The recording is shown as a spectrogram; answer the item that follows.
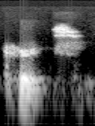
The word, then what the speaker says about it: Kurtz: You've got Curts. Yeah. Oddly and ironically, Gambit, it's pronounced the same way. I wouldn't say Kurts. I would say Curts still. Well, it's pronounced Kurtz if you speak German. A thanks, Emanuel.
